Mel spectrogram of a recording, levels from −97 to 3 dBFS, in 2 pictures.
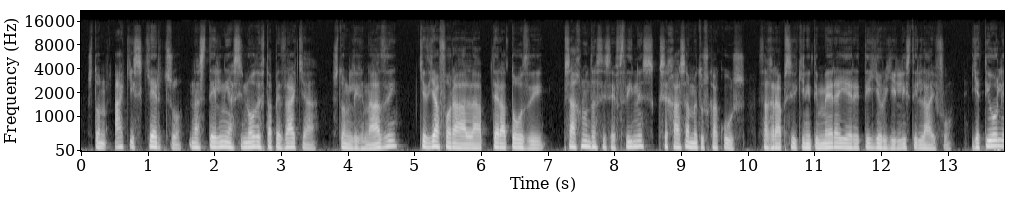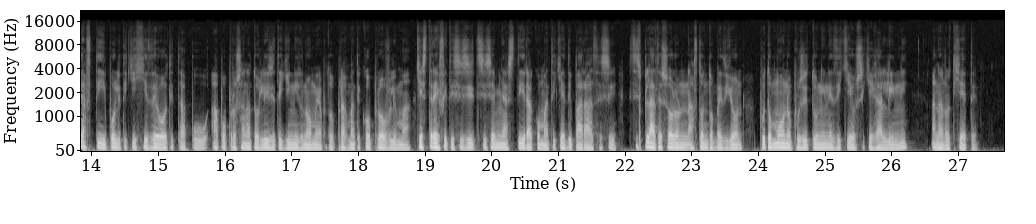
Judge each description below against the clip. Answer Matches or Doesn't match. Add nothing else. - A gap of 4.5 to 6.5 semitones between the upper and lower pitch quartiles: Doesn't match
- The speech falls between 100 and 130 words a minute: Doesn't match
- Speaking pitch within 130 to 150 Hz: Doesn't match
